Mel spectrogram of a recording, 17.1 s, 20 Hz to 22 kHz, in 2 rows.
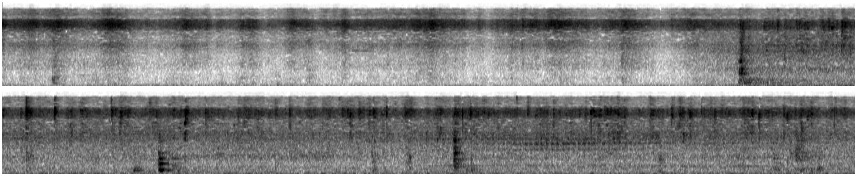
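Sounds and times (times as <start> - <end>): patties sizzling in hot oil: 6.2 - 17.0
rain pattering: 6.6 - 17.0.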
